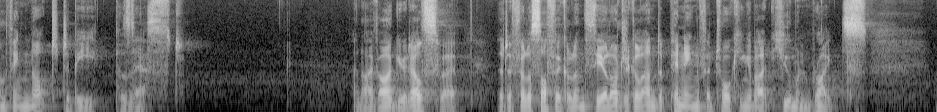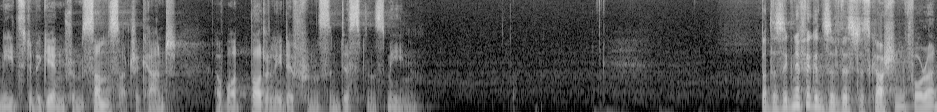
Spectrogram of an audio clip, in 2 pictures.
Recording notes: Recorded 11 November 2013 at the University of Edinburgh's New College.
